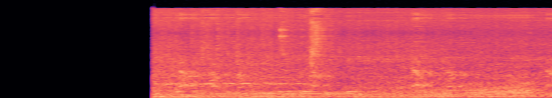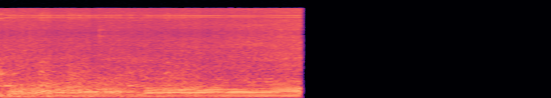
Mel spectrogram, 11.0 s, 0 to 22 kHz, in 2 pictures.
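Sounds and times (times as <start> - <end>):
low rumbling street noise: 1.5 - 8.6.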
